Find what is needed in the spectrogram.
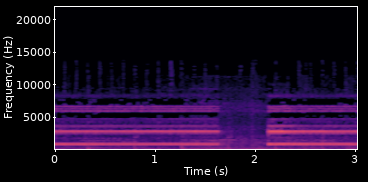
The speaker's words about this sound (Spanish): Es la alerta ante el posible riesgo de inundación por la crecida del río Alberche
